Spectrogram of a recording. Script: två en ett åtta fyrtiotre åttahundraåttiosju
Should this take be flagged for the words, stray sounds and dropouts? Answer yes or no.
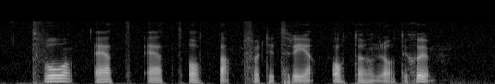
yes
